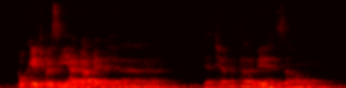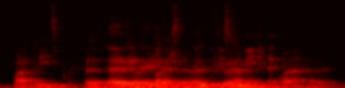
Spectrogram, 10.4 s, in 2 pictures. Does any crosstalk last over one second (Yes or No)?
Yes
